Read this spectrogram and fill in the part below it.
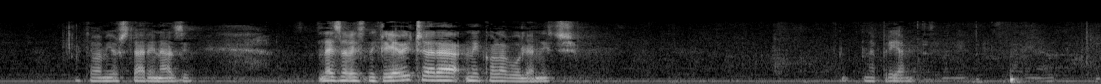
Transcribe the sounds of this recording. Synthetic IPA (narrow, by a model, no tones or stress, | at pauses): at̪oʋamjoʃst̪aːɾninaːziʋ | nezaʋisnixʎeʋit͡ʃaɾaniko̞laʋuʎa̰nit͡ɕ | napɾḭjam | t̪ainaːzi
